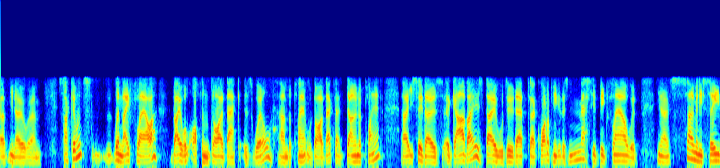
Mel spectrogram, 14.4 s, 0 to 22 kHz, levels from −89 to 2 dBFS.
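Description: Speech coded with the G.723.1 codec throughout: muffled, hoarse and smeared, consistent with roughly 6.3 kbit/s; a spectrogram shows nothing above 3.8 kHz and blurred consonants.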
